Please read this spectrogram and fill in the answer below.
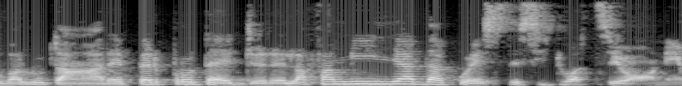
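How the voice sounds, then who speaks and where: Lively intonation rides on a dark, mellow tone. The pace is fairly quick. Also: woman. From Italy, Matera (Basilicata). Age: 50s. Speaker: financial and insurance advisor. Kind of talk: expert explanation. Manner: formal.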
